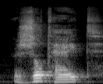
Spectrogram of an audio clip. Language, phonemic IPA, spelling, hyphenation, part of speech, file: Dutch, /ˈzɔt.ɦɛi̯t/, zotheid, zot‧heid, noun, Nl-zotheid.ogg
- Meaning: folly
